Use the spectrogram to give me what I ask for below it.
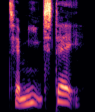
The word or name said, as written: terminsdag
